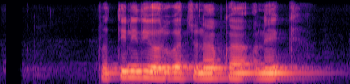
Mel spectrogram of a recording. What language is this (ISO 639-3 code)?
nep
